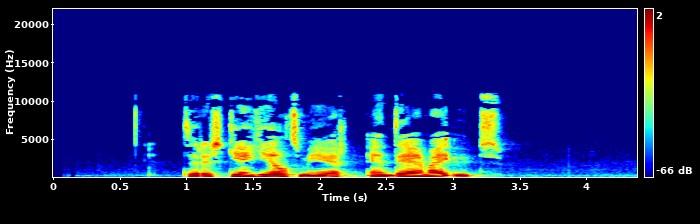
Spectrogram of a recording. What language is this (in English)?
Western Frisian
